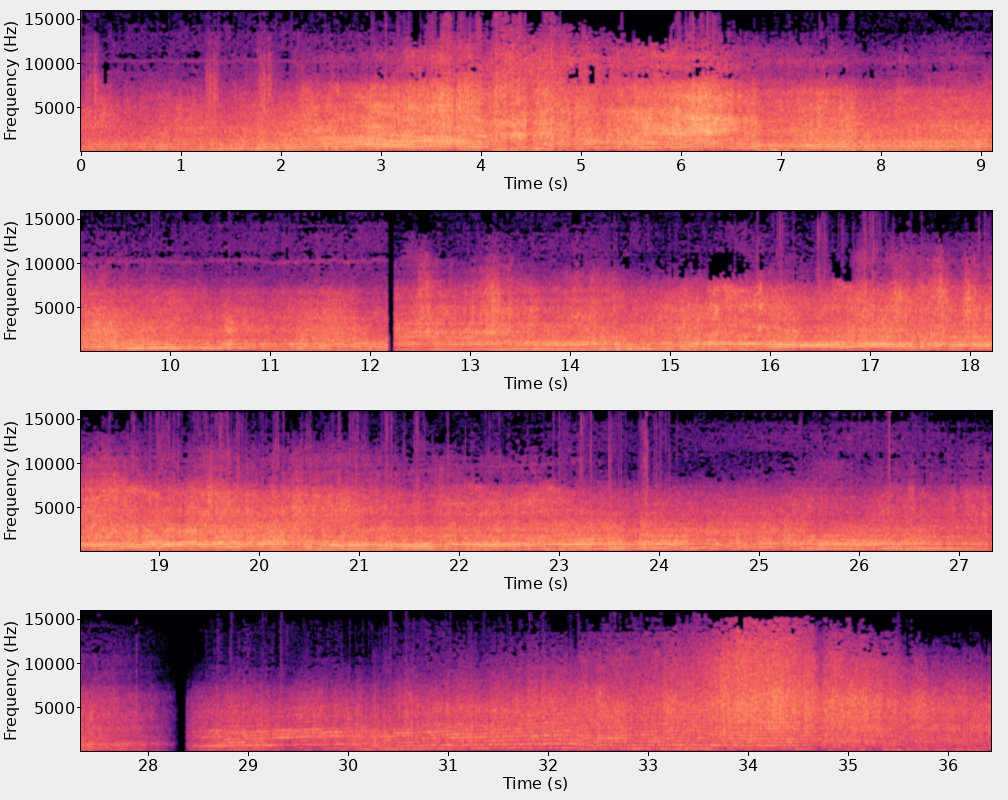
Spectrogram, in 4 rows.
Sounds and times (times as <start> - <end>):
Outside, urban or manmade: 0.0 - 36.4
Race car, auto racing: 0.0 - 36.4.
